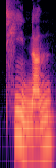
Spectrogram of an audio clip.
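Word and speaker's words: ที่นั่น: Ti ni, which means here or this place, and tinan means there or that place. And the reason why we have within the second expression first a falling and then a high-pitched syllable is going to be explained right now within a special use.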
